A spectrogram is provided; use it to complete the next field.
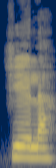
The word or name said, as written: yela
